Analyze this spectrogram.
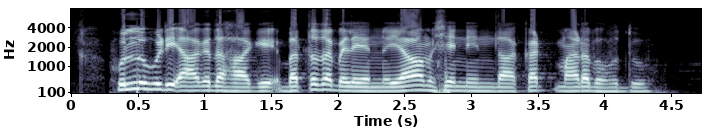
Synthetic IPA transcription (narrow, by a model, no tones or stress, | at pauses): hulːuɦuɽiaːɡɐd̪ɐɦaːɡe̞bɐt̪ːɐd̪ɐbɛɭɛjɐnːujaːʋɐmiʃɐnːind̪ɐkɐʈ̚maːɽɐbɐɦud̪u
